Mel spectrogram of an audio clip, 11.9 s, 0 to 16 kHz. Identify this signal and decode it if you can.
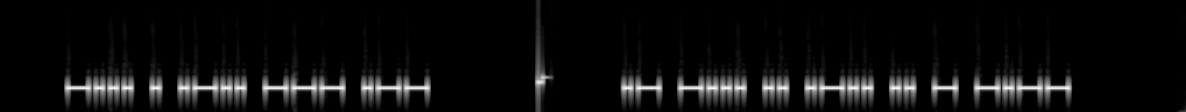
Morse code, heard as a keyed tone, about 17 wpm, 700 Hz. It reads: BELOW ABILITY
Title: Sentences from Top 1200 Words - New Word Drill Alt - 17wpm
